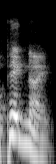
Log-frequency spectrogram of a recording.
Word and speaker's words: Pignite: correctly this here is p g night pg night oh pig knight you're right sorry um pig knight evolves from ted pig starting at level 17.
